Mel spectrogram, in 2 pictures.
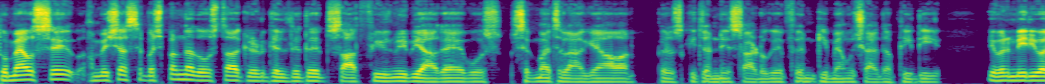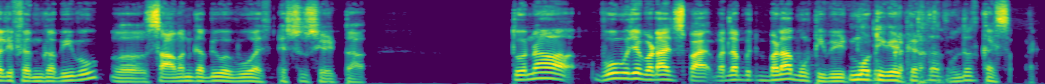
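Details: Adult man who has stammered since childhood, getting stuck when speaking; stuttering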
